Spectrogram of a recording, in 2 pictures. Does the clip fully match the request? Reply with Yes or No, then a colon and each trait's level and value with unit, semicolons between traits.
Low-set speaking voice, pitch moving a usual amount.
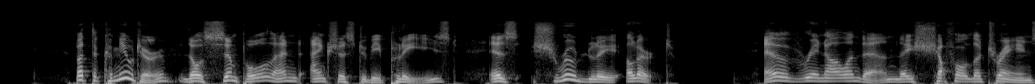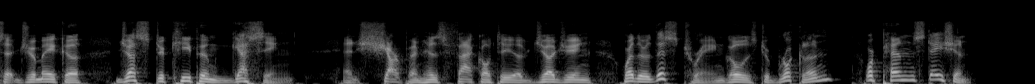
No: low, 130 Hz; wide, 6.8 semitones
